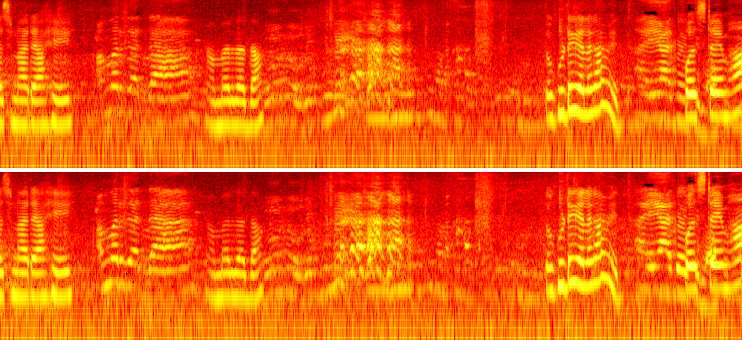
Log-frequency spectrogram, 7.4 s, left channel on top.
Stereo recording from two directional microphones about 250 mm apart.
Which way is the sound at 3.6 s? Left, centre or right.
Right.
